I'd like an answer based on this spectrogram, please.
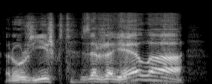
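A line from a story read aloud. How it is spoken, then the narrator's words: Chuckling. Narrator (Russian): он хохотнул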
